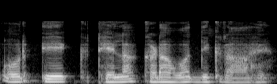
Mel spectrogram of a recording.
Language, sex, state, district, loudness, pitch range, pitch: Hindi, male, Uttar Pradesh, Saharanpur, -15 LUFS, 110-125 Hz, 110 Hz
